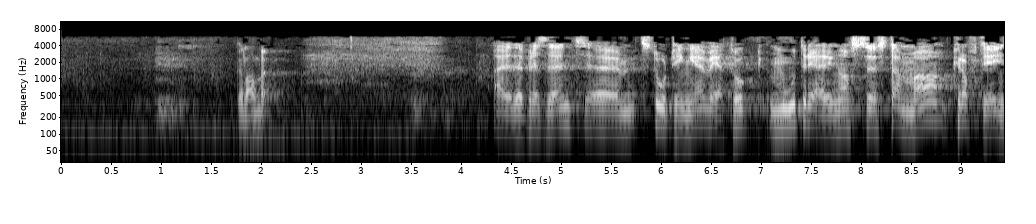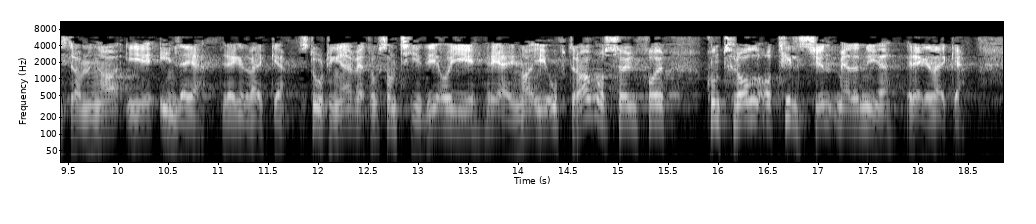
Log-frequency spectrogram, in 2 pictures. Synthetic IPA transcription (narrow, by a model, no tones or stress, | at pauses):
ɡlɑnd̪ə | ʔæ̰ɾəd̪əpʰɾɛsɪd̪ɛnt̪st̪uːʈɪŋːəʋeːt̪ʰuːkmuːt̪ɾɛjeːɾɪŋɑsst̪ɛmːɑkʰɾɑft̪ɪəɪnst̪ɾɑʋnɪŋɑʔɪɪnlɛɪəɾeːɡəlʋæ̰ɾkəst̪uːʈɪŋːəʋeːt̪uːksɑmt̪ʰiːd̪ɪɔjiːɾɛjeːɾɪŋɑɪʊpd̪ɾɑːɡɔsœlːfɔɾ | kʰʊnt̪ʰɾɔlːɔt̪ʰɪlsyːnmɛd̪ɛnyːəɾeːɡəlʋæ̰ɾkə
